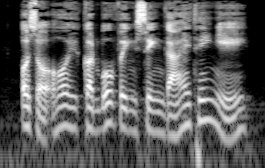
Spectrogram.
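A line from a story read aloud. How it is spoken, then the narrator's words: Friendly cooing baby talk. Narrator (Vietnamese): Thủy ra vẻ thân thiện mỉm cười, miệng còn nói nựng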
